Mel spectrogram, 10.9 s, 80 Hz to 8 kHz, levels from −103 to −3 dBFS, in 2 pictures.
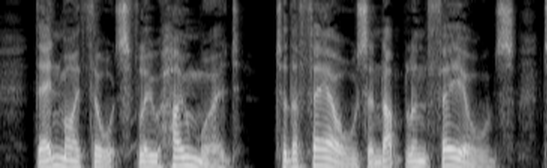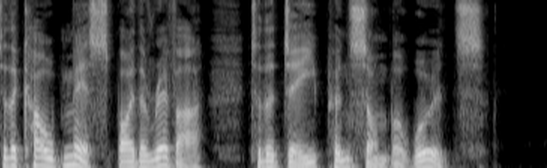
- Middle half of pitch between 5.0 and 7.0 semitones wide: Yes, wide, 5.4 semitones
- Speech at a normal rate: No, slow, 130 wpm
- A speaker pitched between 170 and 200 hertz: No, low, 110 Hz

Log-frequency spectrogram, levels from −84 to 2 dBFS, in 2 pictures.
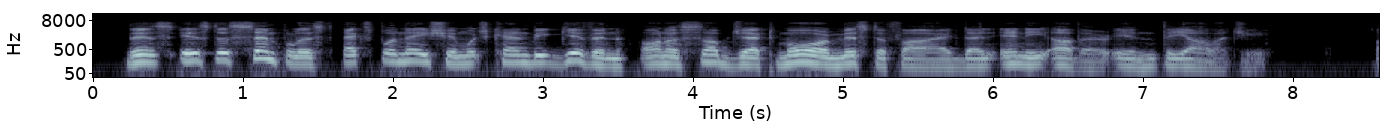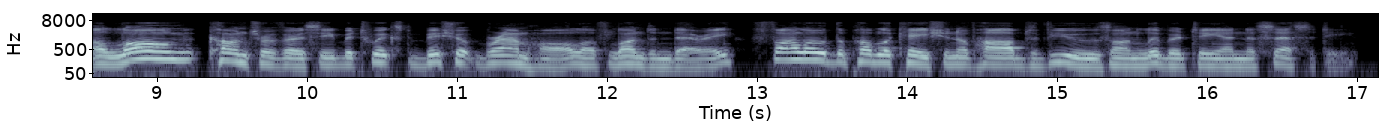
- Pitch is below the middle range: Yes, low, 130 Hz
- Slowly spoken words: Yes, slow, 130 wpm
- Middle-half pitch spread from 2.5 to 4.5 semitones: No, average, 5.1 semitones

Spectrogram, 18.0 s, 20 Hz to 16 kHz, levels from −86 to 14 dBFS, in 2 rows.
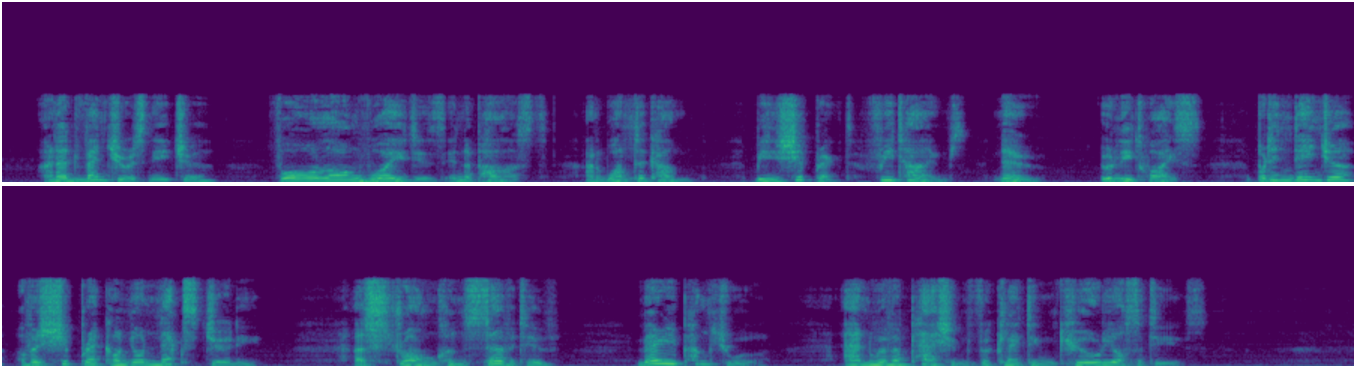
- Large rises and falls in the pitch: Yes, wide, 6.3 semitones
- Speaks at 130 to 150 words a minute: Yes, average, 140 wpm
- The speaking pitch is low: No, high, 195 Hz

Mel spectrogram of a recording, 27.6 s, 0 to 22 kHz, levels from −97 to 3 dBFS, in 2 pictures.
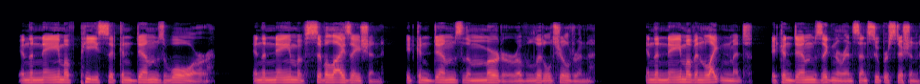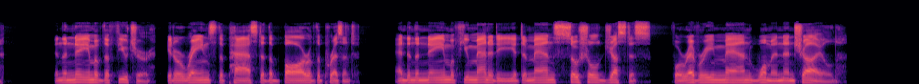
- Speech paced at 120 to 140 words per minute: Yes, slow, 135 wpm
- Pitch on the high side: No, low, 105 Hz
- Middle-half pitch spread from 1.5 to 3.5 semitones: Yes, narrow, 2.6 semitones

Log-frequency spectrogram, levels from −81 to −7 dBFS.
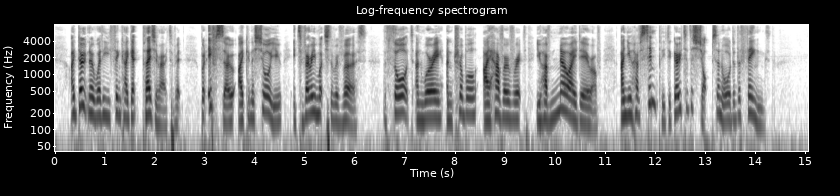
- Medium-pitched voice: Yes, medium, 165 Hz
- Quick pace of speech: Yes, fast, 210 wpm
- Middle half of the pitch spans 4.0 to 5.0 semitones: Yes, average, 4.7 semitones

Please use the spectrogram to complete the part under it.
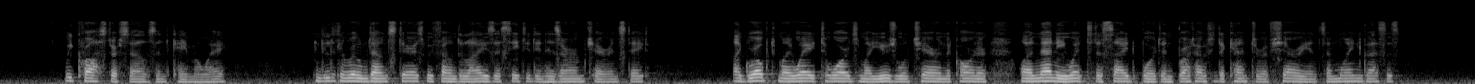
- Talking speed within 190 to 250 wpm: Yes, average, 200 wpm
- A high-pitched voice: No, low, 135 Hz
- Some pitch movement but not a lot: No, narrow, 1.5 semitones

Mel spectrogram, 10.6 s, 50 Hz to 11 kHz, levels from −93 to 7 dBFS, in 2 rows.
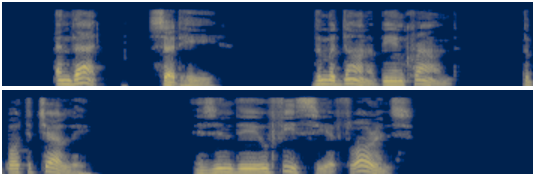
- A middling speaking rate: No, slow, 90 wpm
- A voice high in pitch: No, low, 135 Hz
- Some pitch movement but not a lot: No, wide, 7.7 semitones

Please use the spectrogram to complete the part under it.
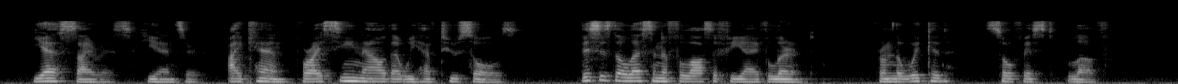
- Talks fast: No, average, 155 wpm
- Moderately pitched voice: No, low, 130 Hz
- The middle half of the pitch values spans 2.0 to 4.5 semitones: Yes, average, 2.7 semitones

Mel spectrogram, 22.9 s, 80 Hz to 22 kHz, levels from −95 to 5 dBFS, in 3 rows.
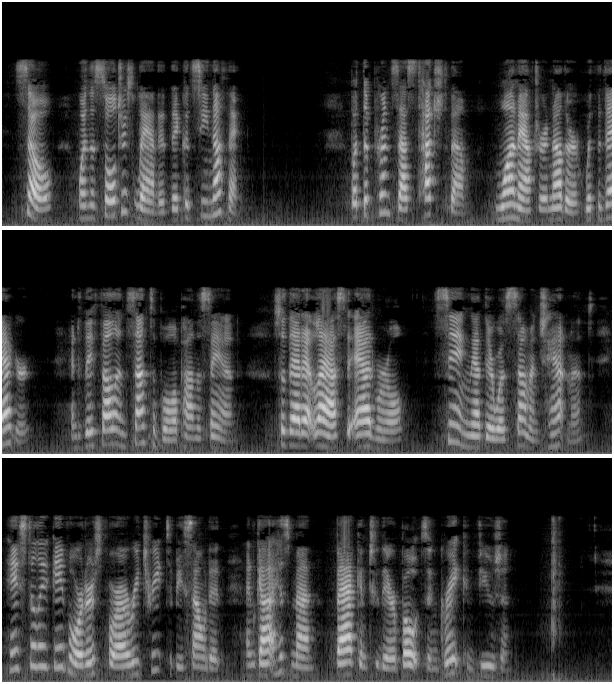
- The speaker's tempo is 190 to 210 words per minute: No, average, 155 wpm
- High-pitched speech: Yes, high, 210 Hz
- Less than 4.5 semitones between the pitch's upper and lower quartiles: No, wide, 5.6 semitones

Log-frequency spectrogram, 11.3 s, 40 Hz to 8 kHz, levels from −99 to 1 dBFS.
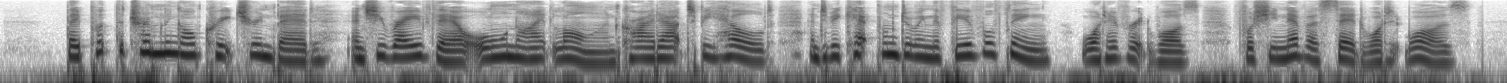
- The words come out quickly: Yes, fast, 220 wpm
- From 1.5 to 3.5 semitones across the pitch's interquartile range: No, average, 4.6 semitones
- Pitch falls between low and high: No, high, 195 Hz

